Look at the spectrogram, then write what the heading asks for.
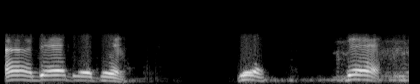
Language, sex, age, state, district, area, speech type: Bodo, female, 60+, Assam, Udalguri, urban, conversation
